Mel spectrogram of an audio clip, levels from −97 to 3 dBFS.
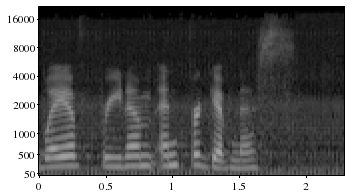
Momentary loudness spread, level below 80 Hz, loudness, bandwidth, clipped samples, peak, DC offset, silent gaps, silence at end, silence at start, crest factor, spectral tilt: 12 LU; -66 dBFS; -40 LUFS; 19 kHz; under 0.1%; -22 dBFS; under 0.1%; none; 0 s; 0 s; 20 dB; -3.5 dB/octave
